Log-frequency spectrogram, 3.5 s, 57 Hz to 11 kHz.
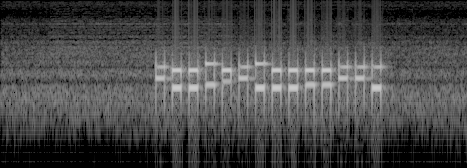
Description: DTMF, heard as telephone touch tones, dialled by machine, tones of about 70 ms. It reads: 01167031144002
